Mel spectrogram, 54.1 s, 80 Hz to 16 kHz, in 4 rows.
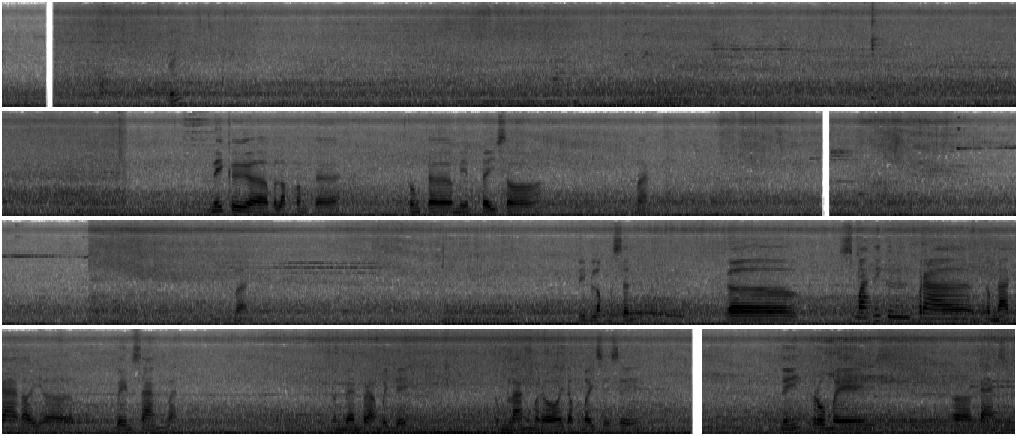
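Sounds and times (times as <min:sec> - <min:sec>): street traffic rumble: 0:00.0 - 0:54.0.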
